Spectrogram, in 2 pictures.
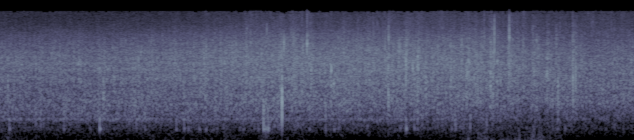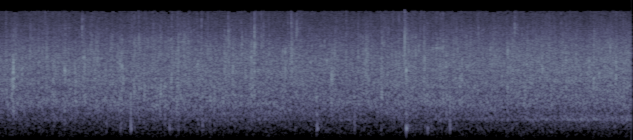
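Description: Light rain falling steadily, with many single drops ticking and pattering at random.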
